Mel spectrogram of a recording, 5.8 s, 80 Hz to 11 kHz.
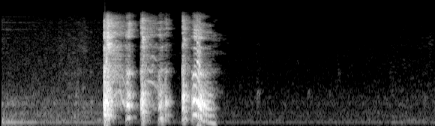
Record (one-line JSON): {"cough_length": "5.8 s", "cough_amplitude": 32768, "cough_signal_mean_std_ratio": 0.27, "survey_phase": "beta (2021-08-13 to 2022-03-07)", "age": "65+", "gender": "Female", "wearing_mask": "No", "symptom_none": true, "smoker_status": "Never smoked", "respiratory_condition_asthma": false, "respiratory_condition_other": false, "recruitment_source": "REACT", "submission_delay": "2 days", "covid_test_result": "Negative", "covid_test_method": "RT-qPCR", "influenza_a_test_result": "Negative", "influenza_b_test_result": "Negative"}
